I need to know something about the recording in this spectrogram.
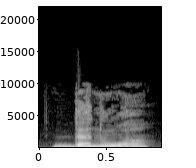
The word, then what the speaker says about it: danois: Le Danemark, danois, danoise. Zzz, hein? Okay, insist on that. Danois, don't pronounce the final S.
